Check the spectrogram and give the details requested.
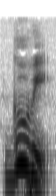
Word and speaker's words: GUI: is a graphical user interface gui pronounced as gui between a computer and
